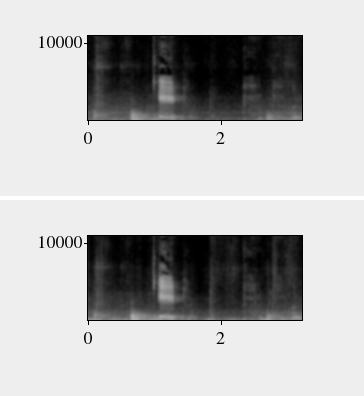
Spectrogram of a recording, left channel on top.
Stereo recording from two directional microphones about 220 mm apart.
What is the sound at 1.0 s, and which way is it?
Speech, 10° left (ahead or behind).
